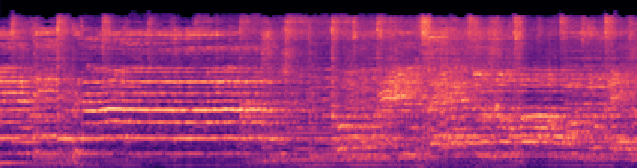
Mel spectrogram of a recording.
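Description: Amateur mixed choir singing over backing music, holding long sustained notes, with a fuller, brighter passage from about four seconds in.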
